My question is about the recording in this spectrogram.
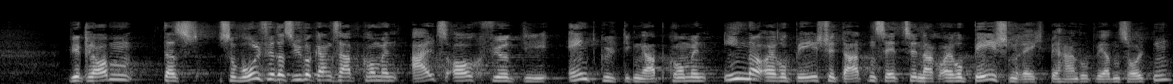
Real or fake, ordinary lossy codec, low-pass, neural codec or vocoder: real; none; none; none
